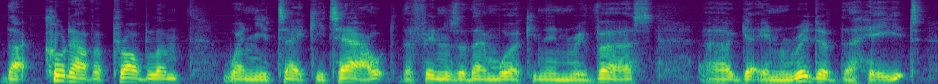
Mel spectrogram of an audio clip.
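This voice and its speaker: A man with a Yorkshire accent and a slightly low-pitched voice presents a casual workshop tutorial. He talks off the cuff and hesitantly, explaining as he goes like a hobby channel host. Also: fairly even intonation, measured pace, dark tone. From Yorkshire, England.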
